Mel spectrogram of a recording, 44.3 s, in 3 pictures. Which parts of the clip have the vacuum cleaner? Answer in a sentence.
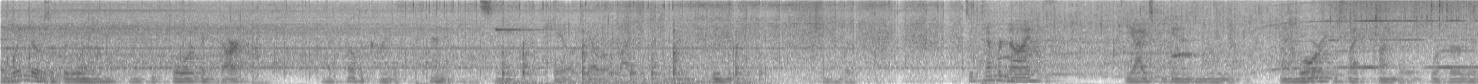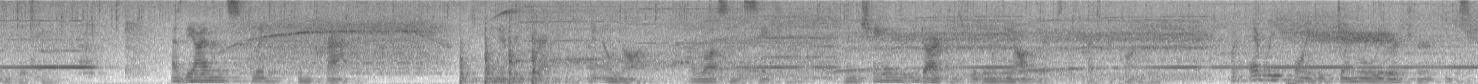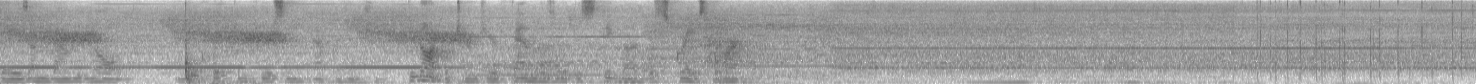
You can hear the vacuum cleaner from 0.0 to 44.2 s.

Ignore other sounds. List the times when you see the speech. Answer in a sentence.
The speech can be heard from 0.0 to 8.6 s, from 9.7 to 10.6 s, from 11.2 to 15.4 s, from 16.4 to 18.4 s, from 19.6 to 26.4 s and from 27.1 to 37.2 s.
